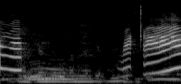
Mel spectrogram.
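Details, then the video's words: Pet parrot speaking: a short nasal word-like phrase, a low drawn-out voiced sound, then a bright, harmonic-rich syllable, in a quiet small room. "बेटे बोलने वाला मिट्ठू parrot🦜|| Bolne Wala Tota"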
